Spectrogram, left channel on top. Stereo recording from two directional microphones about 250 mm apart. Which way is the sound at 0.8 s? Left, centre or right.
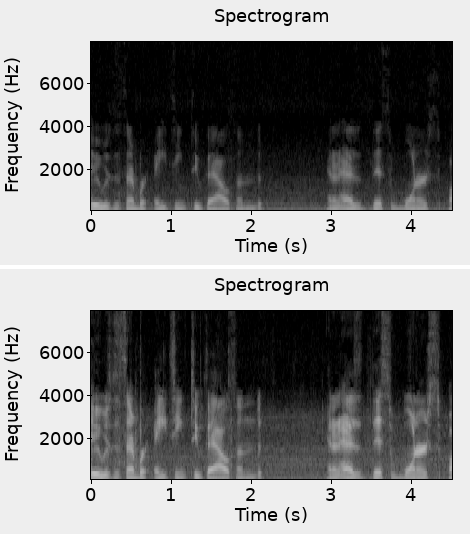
Right.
